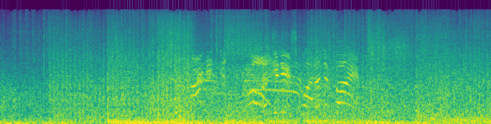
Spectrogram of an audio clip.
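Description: Rifles and machine guns fire in rapid bursts.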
